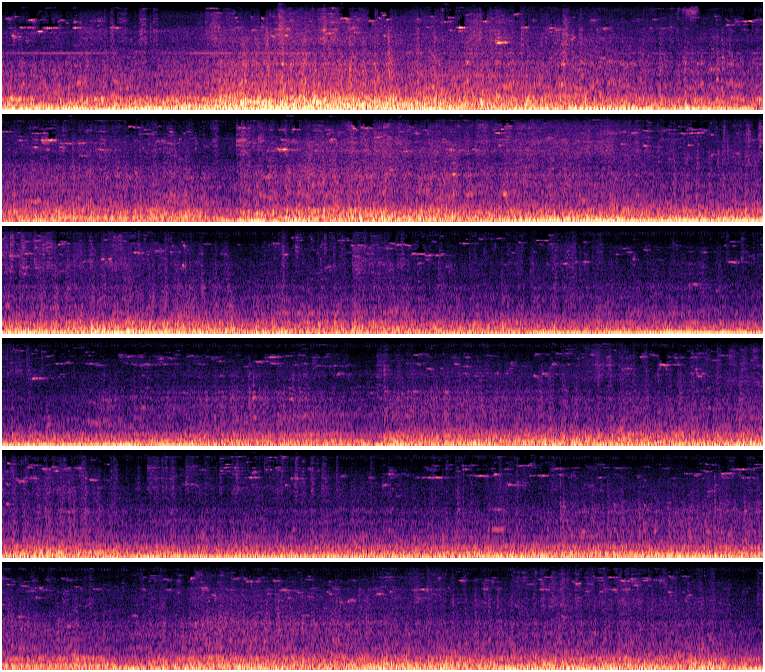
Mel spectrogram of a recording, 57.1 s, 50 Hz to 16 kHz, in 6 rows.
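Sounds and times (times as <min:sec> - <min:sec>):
heavy machinery diesel engine: 0:00.0 - 0:57.0.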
